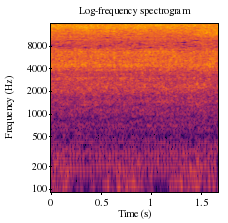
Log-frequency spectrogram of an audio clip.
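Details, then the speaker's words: Honda GX35 brushcutter engine on a water pump, in for a no-start, after carburetor repair and idle adjustment: runs smooth and even at high speed with a steady low buzz, no misses or surging; healthy running. "Điều quan trọng là phải đảm bảo rằng động cơ chạy tốt ở tốc độ cao. Tốc độ quay cao cũng rất mượt"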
